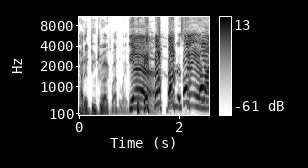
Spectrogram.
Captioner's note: laughs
